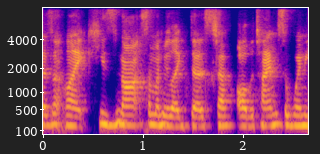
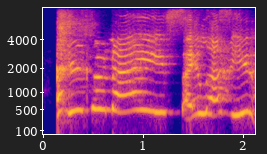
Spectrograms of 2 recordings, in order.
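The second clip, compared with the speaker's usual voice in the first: tearful gushing voice, very high and stretched out. Responding to praise of her business, tearing up. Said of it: "I'm tearing up".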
